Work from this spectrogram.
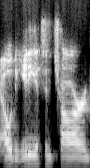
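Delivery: ordinary talk, nothing marked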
